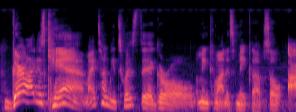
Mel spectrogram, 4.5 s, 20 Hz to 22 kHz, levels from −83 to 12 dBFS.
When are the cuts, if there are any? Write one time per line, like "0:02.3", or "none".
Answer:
0:02.9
